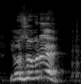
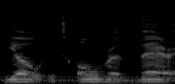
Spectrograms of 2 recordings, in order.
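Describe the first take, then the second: First: The phrase is spoken quickly. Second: The phrase is spoken slowly. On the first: The speaker calls it wrong. "saying things too quickly" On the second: The speaker calls it right. "say it again in a slower way"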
